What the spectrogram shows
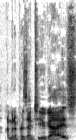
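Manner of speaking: plain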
